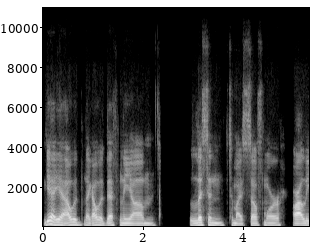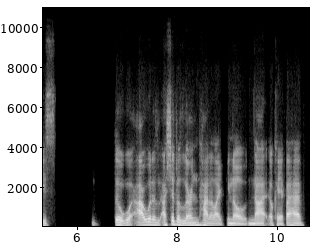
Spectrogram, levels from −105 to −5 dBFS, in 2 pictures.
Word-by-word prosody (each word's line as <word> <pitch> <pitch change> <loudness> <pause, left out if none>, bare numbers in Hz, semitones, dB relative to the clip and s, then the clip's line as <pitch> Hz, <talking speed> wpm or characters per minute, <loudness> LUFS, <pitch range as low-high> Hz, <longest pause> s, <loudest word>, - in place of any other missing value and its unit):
Yeah, 170 +2 +4
yeah, 130 -5 +3
I - - +3
would, 130 -2 0
like, 110 -3 -3
I 115 - +2
would 120 -5 -1
definitely, 110 -1 0
um, 100 -1 -2 0.7
listen 115 -1 0
to 115 - -10
myself 105 +1 -3
more, 115 +1 -4 0.2
or 105 - +4
at 105 - +3
least 110 -1 -4 1.2
the - - +3
w 120 -1 +2
I 120 - +2
would've 130 -3 +1
I 125 - +2
shoulda 145 +2 +2
learned 115 0 +1
how 115 -1 +2
to, 105 - -2
like, 95 -3 -2
you 105 - -2
know, 95 -3 +1
not 100 +2 +1
okay, 110 -3 -2
if 90 - -6
I 115 +1 +3
have 110 -2 +2
110 Hz, 185 wpm, -23 LUFS, 105-120 Hz, 1.2 s, Yeah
